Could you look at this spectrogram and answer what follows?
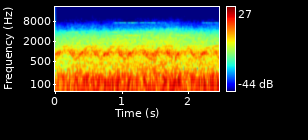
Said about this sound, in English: Shut the fuck up, ambulance.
